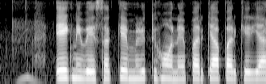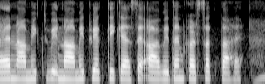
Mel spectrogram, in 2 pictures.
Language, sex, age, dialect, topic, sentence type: Hindi, female, 18-24, Garhwali, banking, question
